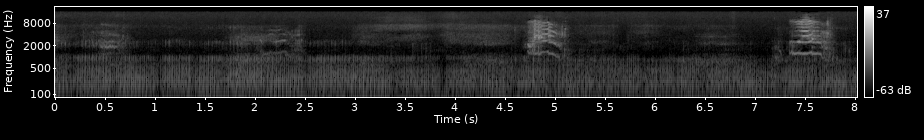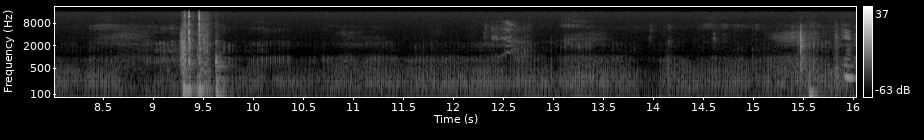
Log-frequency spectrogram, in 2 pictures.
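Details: Continuous soft purring from Ragdoll kittens aged 10 and 12 weeks while being petted, an even low throb broken by a few quiet rustles and one sharp knock partway through.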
